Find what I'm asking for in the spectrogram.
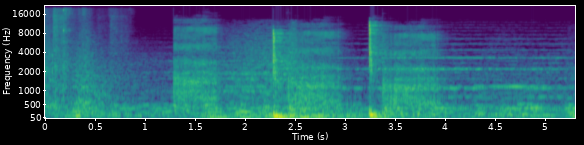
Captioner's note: rubber of the replacement underpants is stretched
